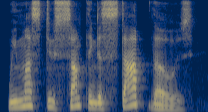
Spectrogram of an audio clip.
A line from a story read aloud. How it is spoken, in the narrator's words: Yanfrey shouted above the noise of fear and despair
